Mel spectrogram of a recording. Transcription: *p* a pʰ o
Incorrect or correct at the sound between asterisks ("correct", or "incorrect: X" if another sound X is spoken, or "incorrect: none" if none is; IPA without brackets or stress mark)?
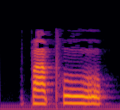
correct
